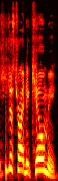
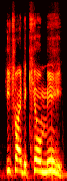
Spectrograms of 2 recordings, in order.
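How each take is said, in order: First: Much higher, loud, panicked yell; retold yell. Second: High, loud, slow and insistent; retold slower yell. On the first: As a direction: cry it out to the driver. Yelling at the driver. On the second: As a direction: hammer the words home, slowly. Yelling at the driver again.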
